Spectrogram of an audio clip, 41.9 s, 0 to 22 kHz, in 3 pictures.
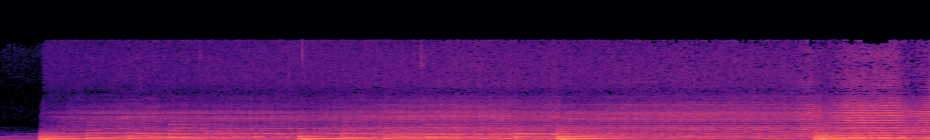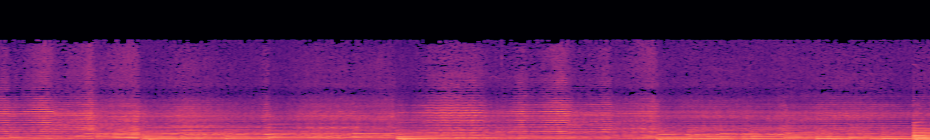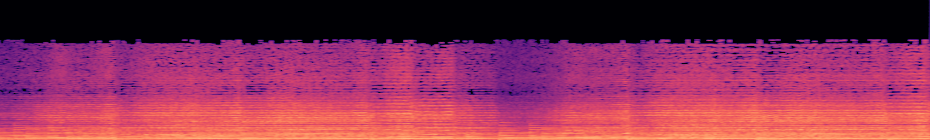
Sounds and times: Music: 0.0 - 41.8.

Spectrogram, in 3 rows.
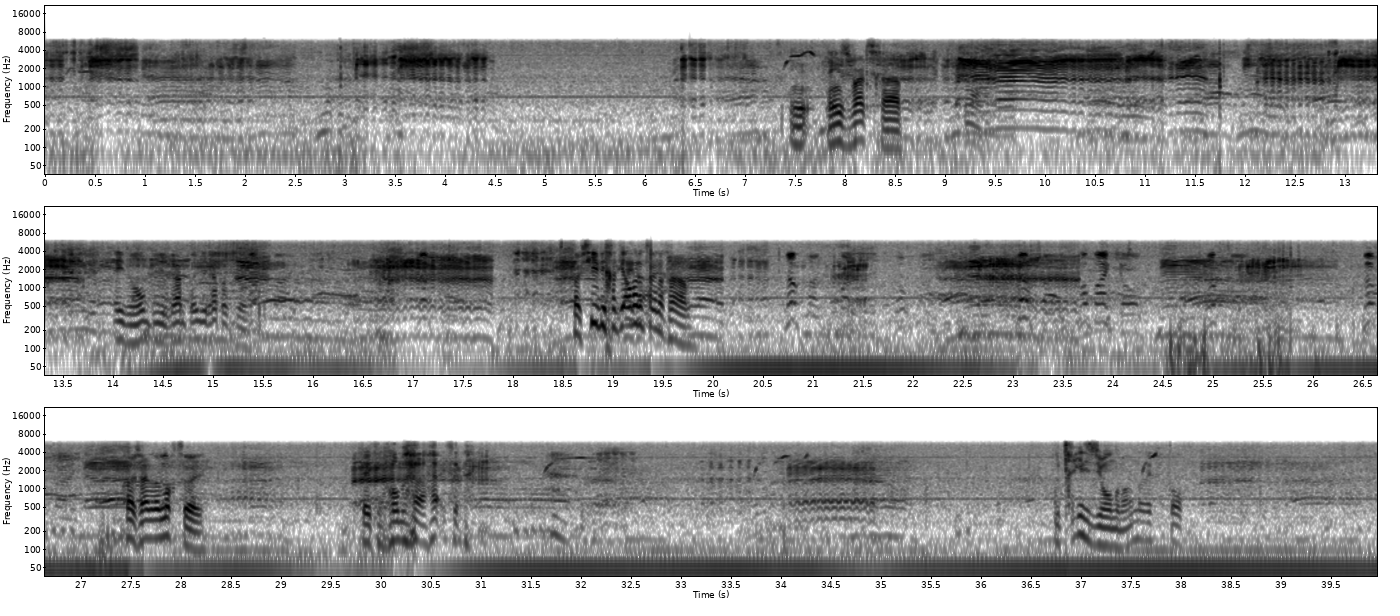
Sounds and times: Livestock, farm animals, working animals: 0.0 - 39.9.

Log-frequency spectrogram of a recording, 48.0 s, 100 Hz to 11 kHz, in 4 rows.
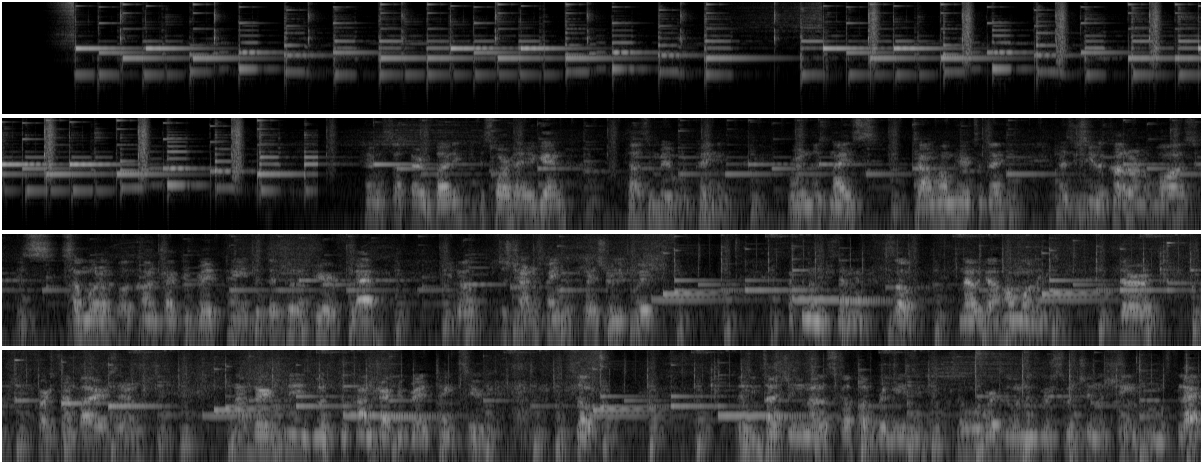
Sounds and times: Glockenspiel: 0.6 - 47.9.

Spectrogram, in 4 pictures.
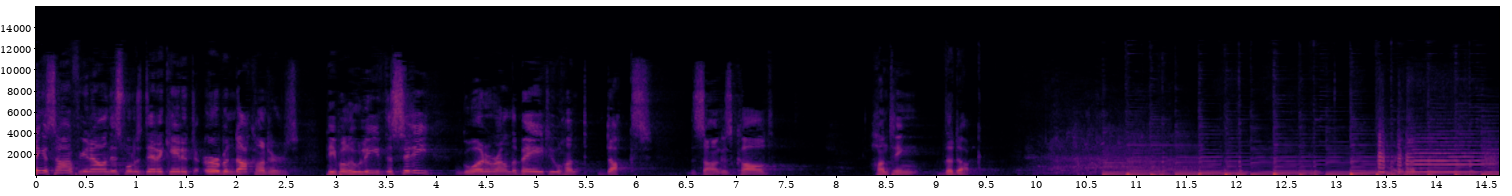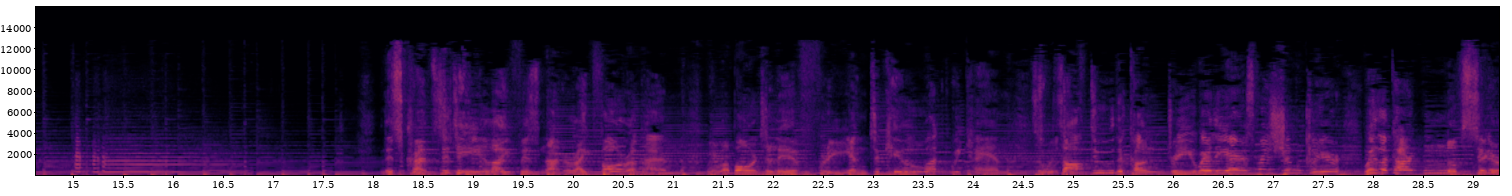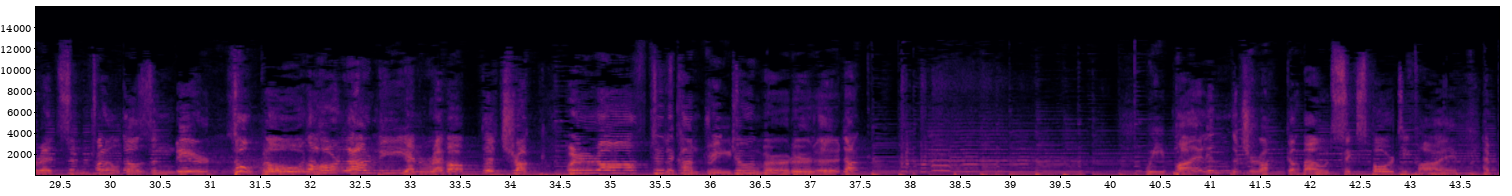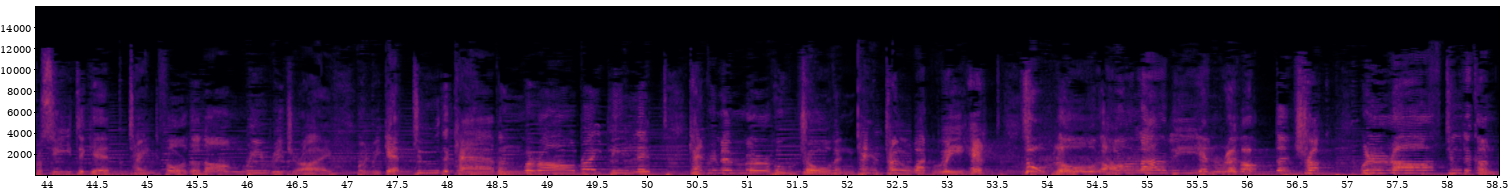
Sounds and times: Music: 10.6 - 58.5.

